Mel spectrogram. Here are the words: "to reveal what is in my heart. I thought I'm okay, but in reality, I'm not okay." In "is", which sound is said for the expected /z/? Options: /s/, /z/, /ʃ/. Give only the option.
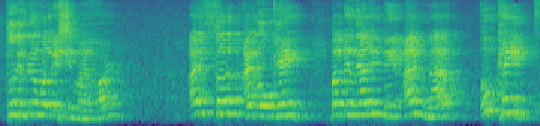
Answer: /s/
